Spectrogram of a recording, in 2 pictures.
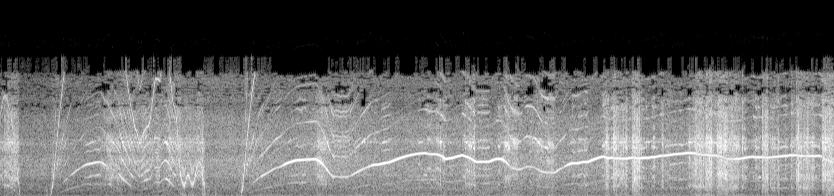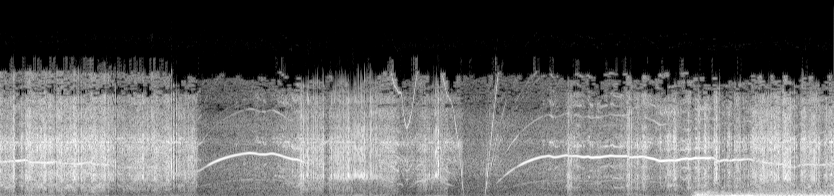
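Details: Dental high-speed air-turbine handpiece with carbide bur used in a home workshop to drill out a small bolt: high-pitched whine rising and falling as it slows under load, light pressure applied.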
